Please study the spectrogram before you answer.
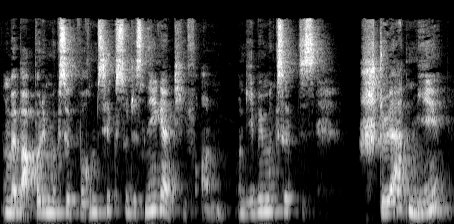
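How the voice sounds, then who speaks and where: A woman's voice: medium pitch, fast talker, a little mellow. A woman in a casual conversation, telling her experiences in long, earnest, winding stretches. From Austria. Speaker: podcast co-host. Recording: echoey room.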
